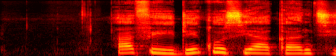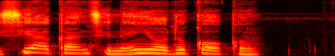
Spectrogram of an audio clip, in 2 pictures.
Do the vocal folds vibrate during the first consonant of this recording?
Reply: no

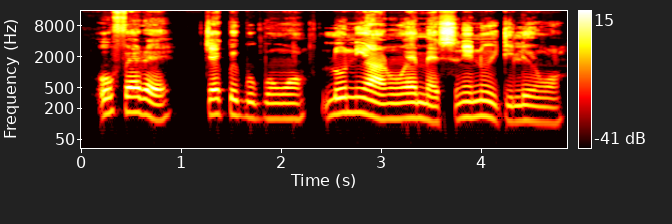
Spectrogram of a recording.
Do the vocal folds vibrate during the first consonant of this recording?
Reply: no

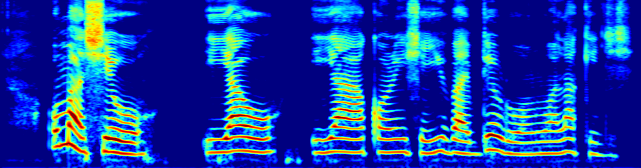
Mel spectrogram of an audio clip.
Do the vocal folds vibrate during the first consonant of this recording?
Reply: yes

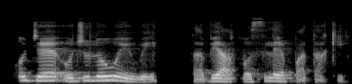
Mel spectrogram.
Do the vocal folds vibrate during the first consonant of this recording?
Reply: yes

